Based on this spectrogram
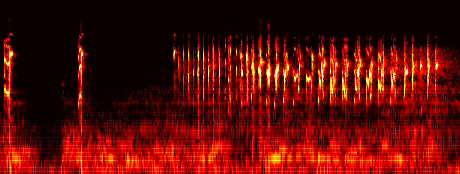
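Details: Lovebird lure song for getting young lovebirds under five months to sing: two isolated sharp high chirps, then a long, rapid, rhythmic chatter of high notes that builds in loudness and runs for over three seconds.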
